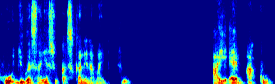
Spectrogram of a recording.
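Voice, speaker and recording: Husky-voiced man musing on faith. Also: low-pitched, lively intonation, measured pace. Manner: swings from hushed musing to loud chanted takbir. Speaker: speaker in religious study session. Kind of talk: reflective spiritual talk.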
